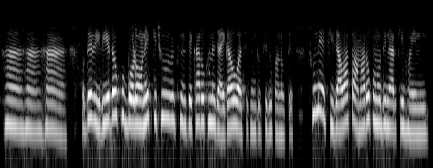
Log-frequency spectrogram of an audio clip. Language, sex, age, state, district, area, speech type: Bengali, female, 30-45, West Bengal, Purulia, urban, conversation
